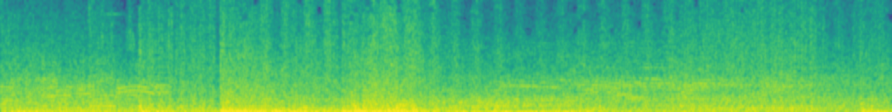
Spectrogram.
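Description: Mortar blasts and rattling machine-gun bursts in a video game tank battle, dense overlapping gunfire throughout with a commentator talking over it.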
